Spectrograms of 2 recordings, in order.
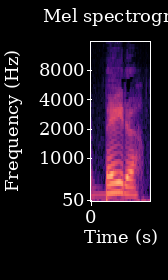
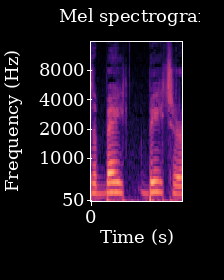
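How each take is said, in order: First: Beta is said in an American accent. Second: Beta is said in a British accent. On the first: The speaker calls it right. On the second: The speaker calls it wrong.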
